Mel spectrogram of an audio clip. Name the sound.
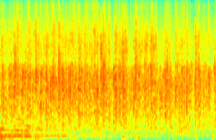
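audience clapping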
